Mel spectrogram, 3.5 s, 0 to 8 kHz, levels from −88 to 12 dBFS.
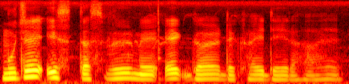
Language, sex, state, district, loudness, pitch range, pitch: Hindi, male, Arunachal Pradesh, Lower Dibang Valley, -16 LUFS, 115-140 Hz, 125 Hz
